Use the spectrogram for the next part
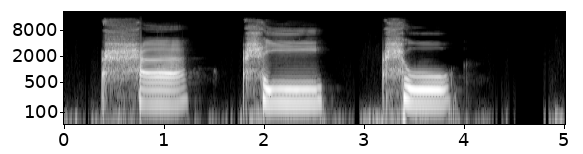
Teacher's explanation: Ha ha kecil dilafalkan dari bagian tengah tenggorokan kita, Teman-teman sekalian ya. Dia mengalirkan dengan aliran nafas yang karakternya berbisik. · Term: Ha lembut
